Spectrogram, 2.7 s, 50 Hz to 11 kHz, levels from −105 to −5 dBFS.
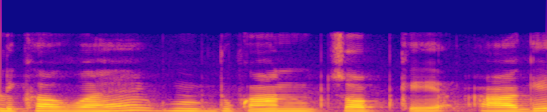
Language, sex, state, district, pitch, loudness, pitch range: Hindi, female, Haryana, Rohtak, 195 Hz, -19 LUFS, 190-210 Hz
